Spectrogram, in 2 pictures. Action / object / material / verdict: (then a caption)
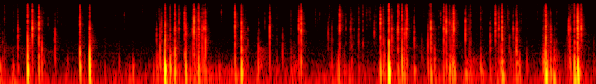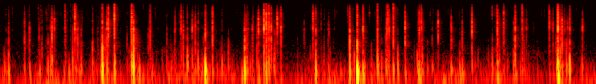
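scrape / kraft paper sheet / paper / none. A wrinkled, crumpled brown kraft paper strip is squeezed and crinkled by both hands, producing a steady run of sharp, dry crackles and snaps. Each crackle is brief and bright, over a soft low rustle, with louder bursts scattered throughout.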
